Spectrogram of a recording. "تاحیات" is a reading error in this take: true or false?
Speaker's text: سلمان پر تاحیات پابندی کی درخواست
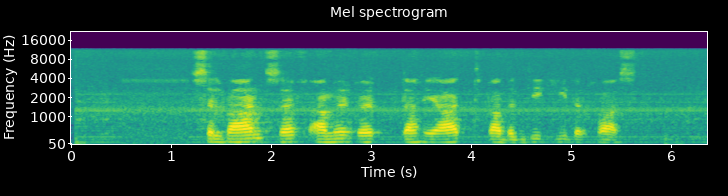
false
